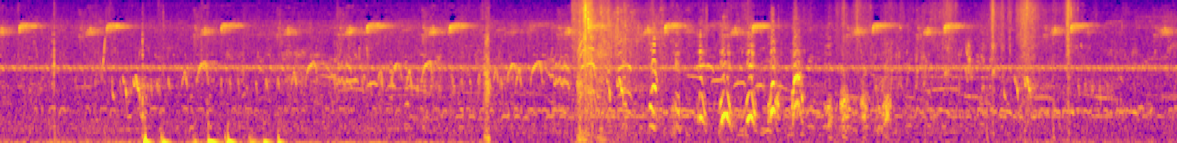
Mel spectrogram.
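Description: Woodland ambience of birds and insects: a steady high-pitched drone, a short high chirp repeating about every three-quarters of a second, and a flurry of bird calls in the middle. A few dull low thumps sound around two to three seconds in.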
